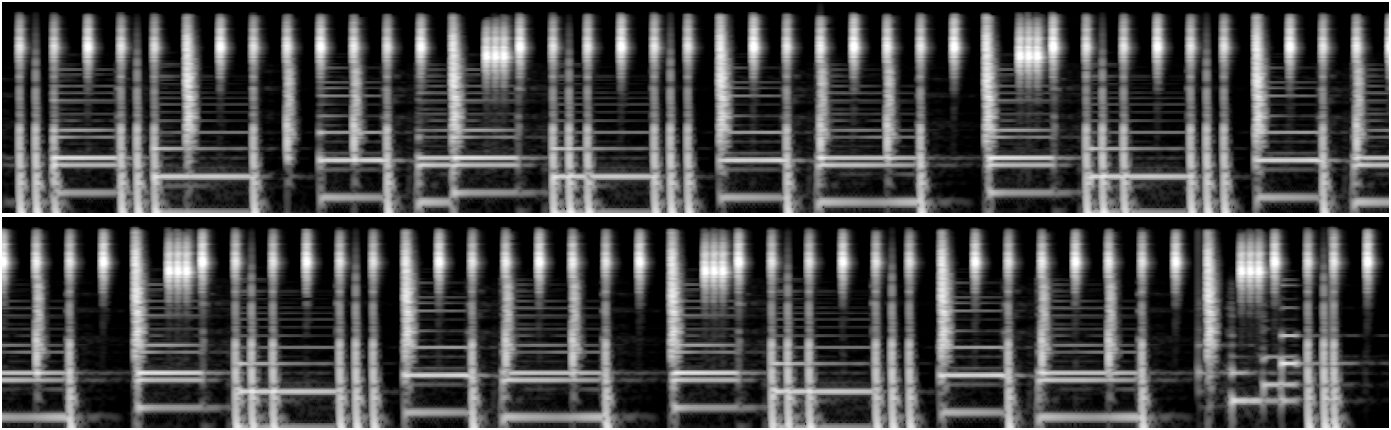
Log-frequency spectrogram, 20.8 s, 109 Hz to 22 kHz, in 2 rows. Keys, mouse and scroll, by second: 3.8 r, 12.2-14.6 drag, 14.8 click, 19.7 middle click.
